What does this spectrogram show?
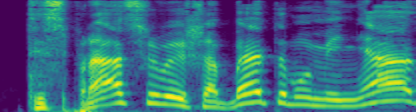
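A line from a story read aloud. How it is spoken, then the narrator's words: Father yelling. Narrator (Russian): заорал отец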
